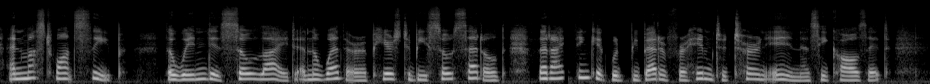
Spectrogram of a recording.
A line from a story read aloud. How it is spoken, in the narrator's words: said Rose kindly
